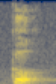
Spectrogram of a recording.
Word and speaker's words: 个: It's pronounced fourth tone, 个, and is another phono-semantic compound character.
